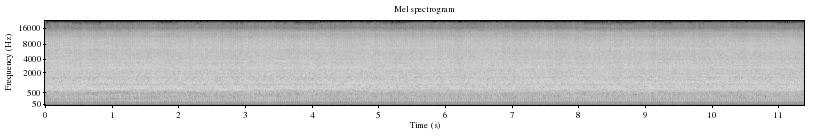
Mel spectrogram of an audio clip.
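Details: Westinghouse WH7000EC 7,000 W electric-start generator, serial starting 10, running with its completely plugged spark arrestor removed from the exhaust: steady, even drone with no surging, hunting or misses; idles smoothly and sounds healthy.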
